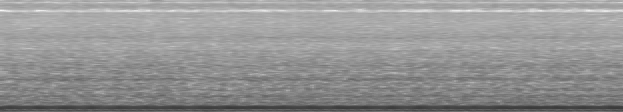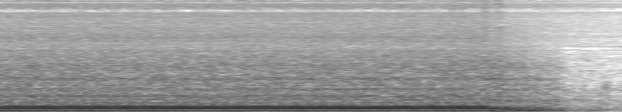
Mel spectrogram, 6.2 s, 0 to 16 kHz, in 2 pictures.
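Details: Mercedes W124 with M104 engine after ignition coil replacement (plugs already new), misfire fixed; smooth steady low idle hum with no stumble or miss, then switched off and winds down cleanly.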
